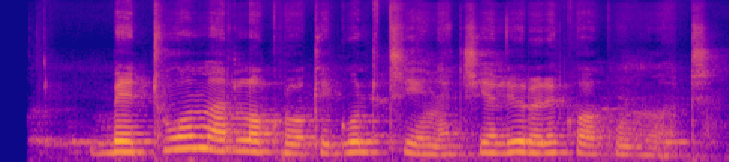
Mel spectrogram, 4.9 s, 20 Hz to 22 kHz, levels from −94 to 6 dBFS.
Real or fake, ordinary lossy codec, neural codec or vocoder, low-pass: fake; none; codec, 44.1 kHz, 7.8 kbps, Pupu-Codec; none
